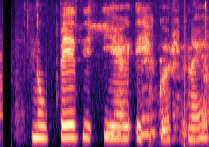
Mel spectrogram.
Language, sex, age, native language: Icelandic, female, 10, Icelandic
